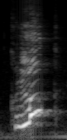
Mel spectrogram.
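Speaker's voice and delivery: high, loud hen cluck. A narrator's reading. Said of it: "said the hens".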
